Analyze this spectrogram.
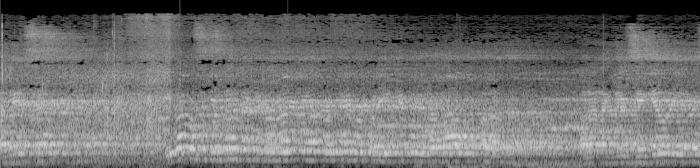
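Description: A man sings through a microphone.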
